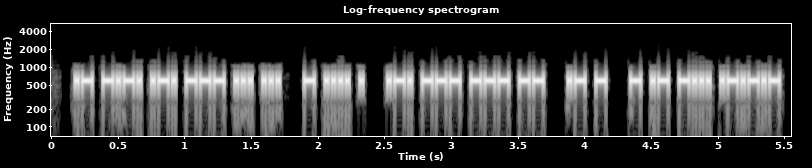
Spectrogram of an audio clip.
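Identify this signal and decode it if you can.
Morse code, heard as a keyed tone, about 48 wpm, 600 Hz. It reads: ACROSS THE ROOM AT TAB.
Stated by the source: Morse practice at 45 wpm, the novel Never by Ken Follett in English, from CW med Gnister.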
